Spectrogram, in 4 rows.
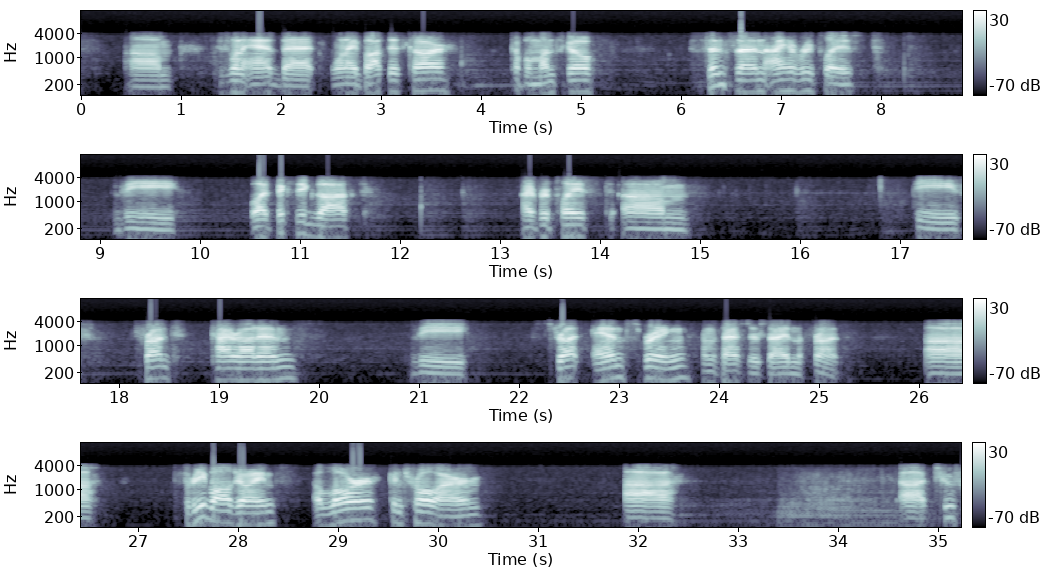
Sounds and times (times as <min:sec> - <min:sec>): Speech: 0:00.4 - 0:05.2, 0:06.2 - 0:08.1, 0:09.2 - 0:09.9, 0:10.5 - 0:11.8, 0:13.2 - 0:15.0, 0:17.1 - 0:19.9, 0:20.9 - 0:21.6, 0:22.3 - 0:25.3, 0:26.0 - 0:26.7, 0:27.4 - 0:30.5, 0:31.8 - 0:32.4, 0:33.7 - 0:35.2.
